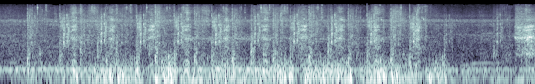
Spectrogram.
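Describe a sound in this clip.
Boots pound quickly on dry ground as a man runs.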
